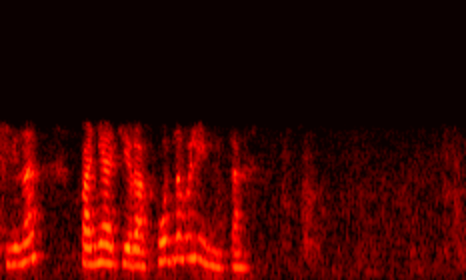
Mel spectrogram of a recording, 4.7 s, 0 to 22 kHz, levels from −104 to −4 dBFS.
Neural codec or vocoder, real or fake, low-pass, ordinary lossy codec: vocoder, 44.1 kHz, 128 mel bands, Pupu-Vocoder; fake; 3.6 kHz; Opus, 16 kbps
